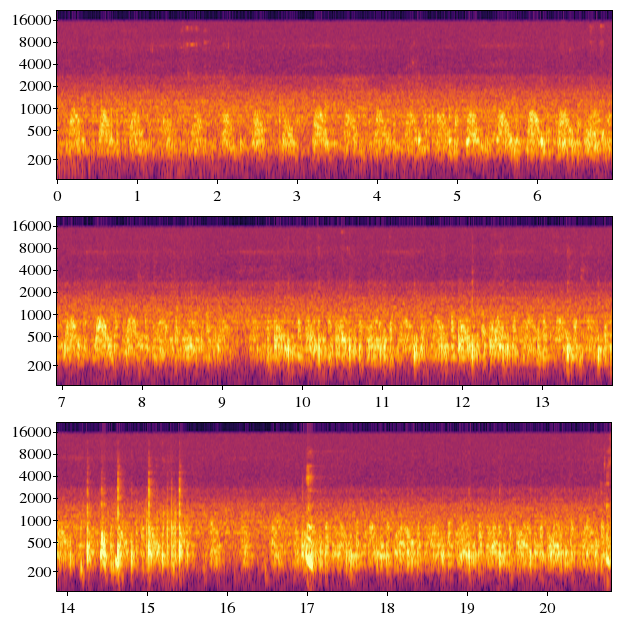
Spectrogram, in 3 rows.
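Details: Twin fetal heartbeats at 14 weeks 6 days of pregnancy on Doppler: rapid whooshing pulses, about 150–160 a minute, with overlapping rhythms, both heard at once (possibly three).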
